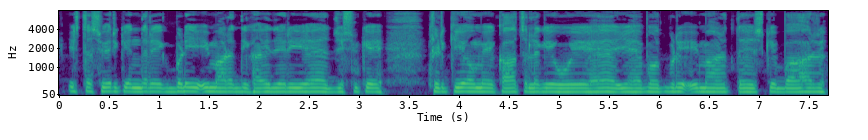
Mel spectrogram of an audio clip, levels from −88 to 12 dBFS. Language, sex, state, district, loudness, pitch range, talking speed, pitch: Hindi, male, Rajasthan, Churu, -19 LUFS, 130-135 Hz, 195 wpm, 135 Hz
